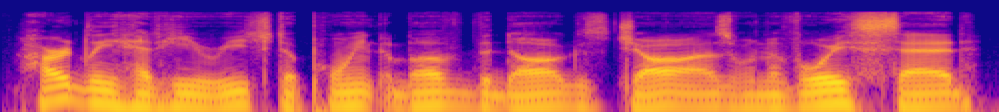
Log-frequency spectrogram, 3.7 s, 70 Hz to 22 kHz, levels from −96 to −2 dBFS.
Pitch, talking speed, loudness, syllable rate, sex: 90 Hz, 225 wpm, -16 LUFS, 5.4 syllables/s, male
